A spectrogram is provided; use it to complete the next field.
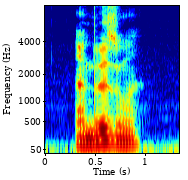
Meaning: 1. need 2. want (state of being in need)
- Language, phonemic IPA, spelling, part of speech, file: French, /bə.zwɛ̃/, besoin, noun, Fr-besoin.ogg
